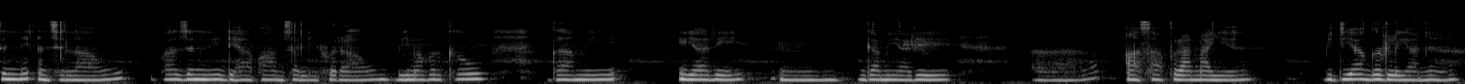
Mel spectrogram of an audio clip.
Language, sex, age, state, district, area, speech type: Bodo, female, 18-30, Assam, Kokrajhar, rural, spontaneous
